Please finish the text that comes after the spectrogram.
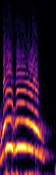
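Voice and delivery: high, loud whoop; screaming out. Acted. Teacher acts Maureen cheering Paul on, screamed whoop. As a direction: let out a big celebratory whoop. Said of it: "Screaming out".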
